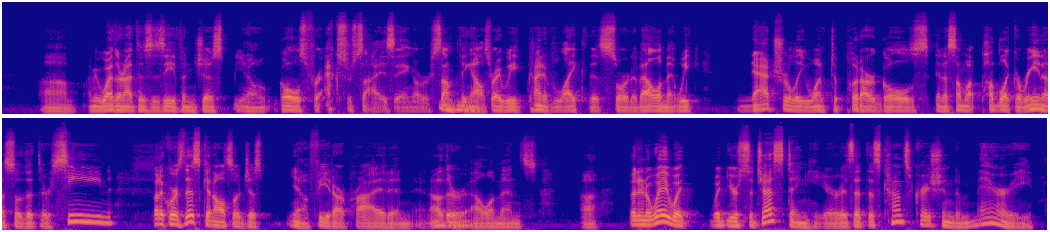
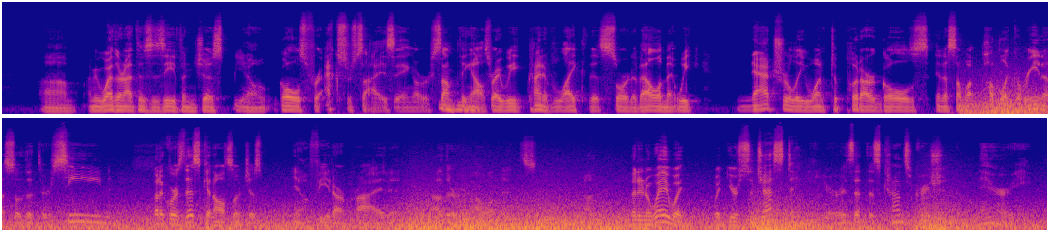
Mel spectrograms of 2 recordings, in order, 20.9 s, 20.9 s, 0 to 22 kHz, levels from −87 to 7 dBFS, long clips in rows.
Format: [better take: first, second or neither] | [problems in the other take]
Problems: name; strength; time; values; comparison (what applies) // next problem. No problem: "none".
first | wind noise on the microphone; heavy; from 9.5 s on; 3 dB below the speech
